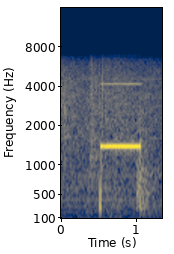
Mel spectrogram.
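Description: A single electronic beep from a phone signalling a new message, a steady tone held for about half a second over quiet room tone.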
